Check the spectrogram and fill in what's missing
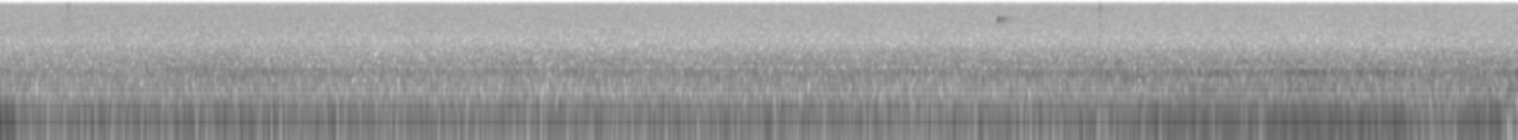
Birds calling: Northern Cardinal (Cardinalis cardinalis)

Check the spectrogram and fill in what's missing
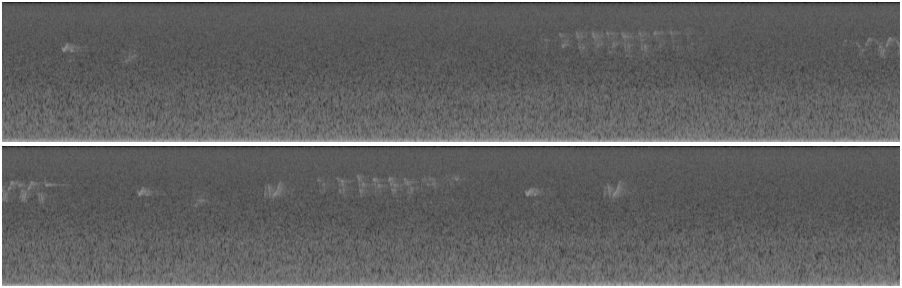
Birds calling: Dusky Flycatcher (Empidonax oberholseri), MacGillivray's Warbler (Geothlypis tolmiei), Wilson's Warbler (Cardellina pusilla)

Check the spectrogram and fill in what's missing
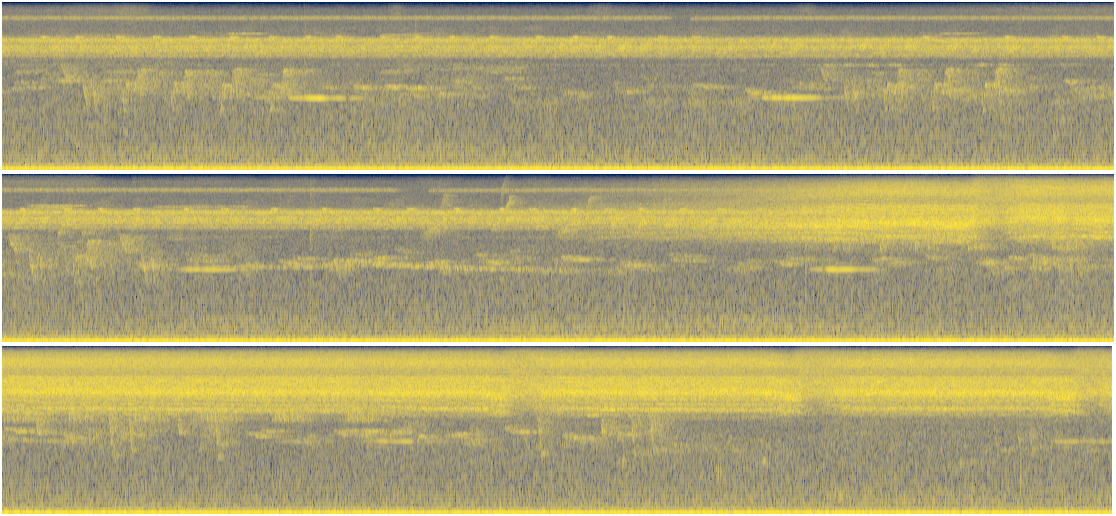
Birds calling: Hauxwell's Thrush (Turdus hauxwelli), Rufous-fronted Antthrush (Formicarius rufifrons), Black-faced Antthrush (Formicarius analis), Buff-breasted Wren (Cantorchilus leucotis), Screaming Piha (Lipaugus vociferans)

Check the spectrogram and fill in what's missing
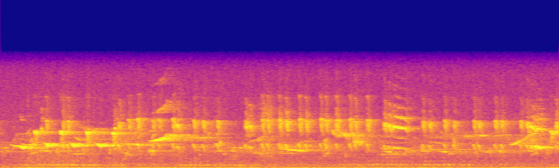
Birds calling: Warbling White-eye (Zosterops japonicus), Apapane (Himatione sanguinea), Iiwi (Drepanis coccinea)

